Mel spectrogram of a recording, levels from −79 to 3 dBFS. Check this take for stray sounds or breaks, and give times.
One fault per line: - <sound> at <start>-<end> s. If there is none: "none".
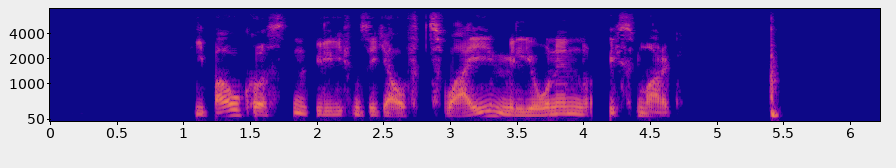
- dropout at 4.1-4.2 s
